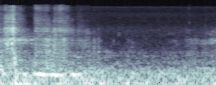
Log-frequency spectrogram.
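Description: Faint rustle of a diamond painting canvas in its clear plastic sleeve being handled, dying away after about a second.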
